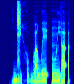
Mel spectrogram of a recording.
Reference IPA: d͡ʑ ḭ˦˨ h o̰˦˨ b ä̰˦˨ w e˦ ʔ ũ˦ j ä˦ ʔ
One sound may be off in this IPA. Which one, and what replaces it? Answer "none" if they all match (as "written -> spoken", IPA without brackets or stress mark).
none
